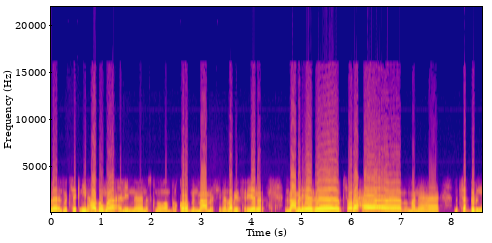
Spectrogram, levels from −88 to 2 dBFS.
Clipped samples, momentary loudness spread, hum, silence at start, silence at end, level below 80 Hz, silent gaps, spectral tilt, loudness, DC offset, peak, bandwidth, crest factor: 0.3%; 10 LU; none; 0 s; 0 s; -44 dBFS; none; -6.5 dB/octave; -9 LUFS; under 0.1%; 0 dBFS; 15 kHz; 8 dB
